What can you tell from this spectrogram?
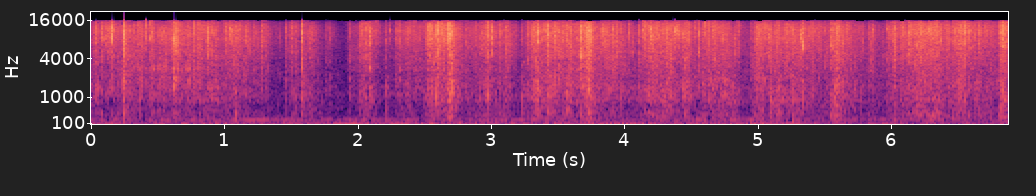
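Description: Clear plastic wrapping film crinkling and crackling in irregular bursts as hands and a folding knife work at it to get it open.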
